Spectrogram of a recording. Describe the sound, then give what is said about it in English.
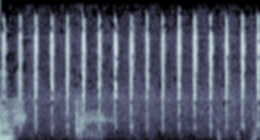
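A clock ticks in a steady, fast rhythm, about five sharp clicks per second, clear throughout, with a brief murmur of voices early on. “And the ticking's driving me nuts.”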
